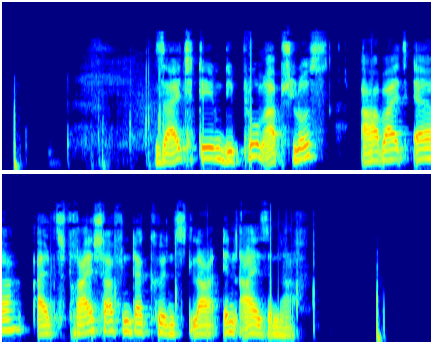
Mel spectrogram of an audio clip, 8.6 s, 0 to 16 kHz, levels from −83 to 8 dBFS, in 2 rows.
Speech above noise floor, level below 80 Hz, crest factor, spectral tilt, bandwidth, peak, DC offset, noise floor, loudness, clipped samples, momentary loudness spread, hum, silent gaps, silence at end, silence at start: over 67 dB; -54 dBFS; 16 dB; -5 dB/octave; 9.2 kHz; -8 dBFS; under 0.1%; under -90 dBFS; -23 LUFS; under 0.1%; 17 LU; none; none; 0.5 s; 0.1 s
